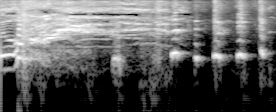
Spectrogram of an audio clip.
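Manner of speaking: high shrieking laugh; helpless laughter. Real, not acted. After singing co-host's reply, helpless laughter. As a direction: crack up completely, pitch shooting up. Cracks up at own impression.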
